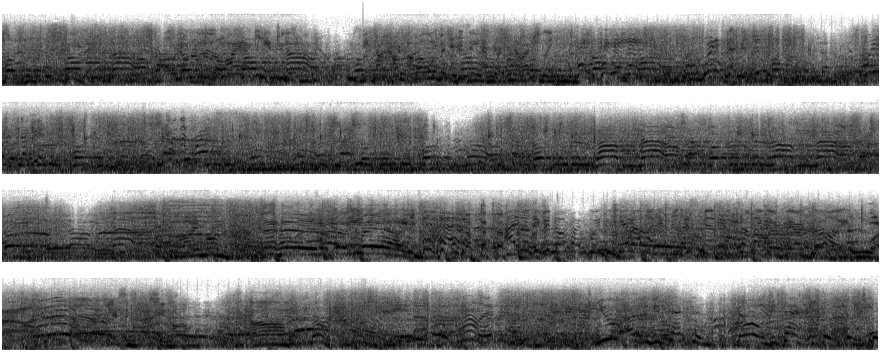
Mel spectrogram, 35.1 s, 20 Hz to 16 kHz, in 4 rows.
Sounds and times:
Music: 0.0s - 35.0s
Speech: 0.0s - 35.0s.

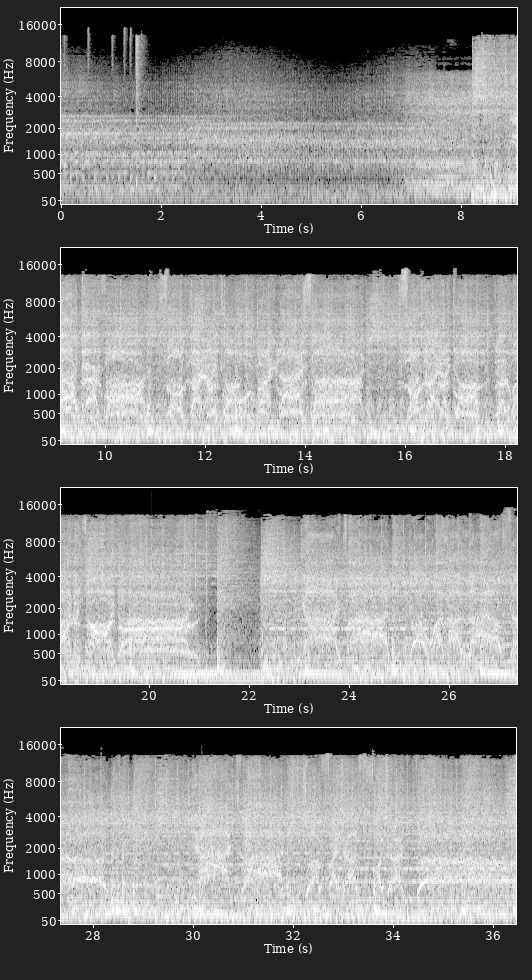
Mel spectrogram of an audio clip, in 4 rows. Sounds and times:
Music: 0.0s - 4.0s, 6.9s - 36.4s.

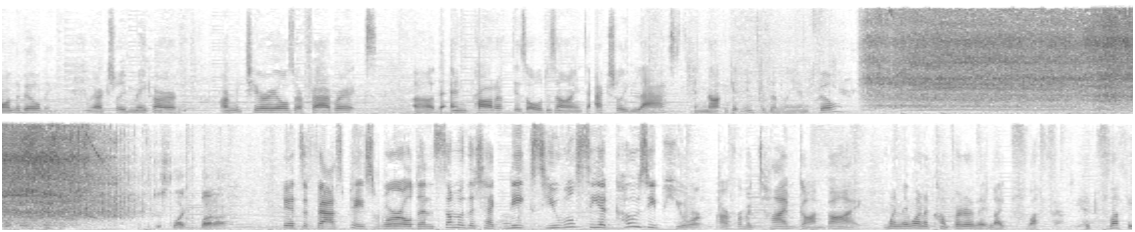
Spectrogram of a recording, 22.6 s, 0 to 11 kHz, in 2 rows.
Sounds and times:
Sawing: 8.6s - 12.8s.

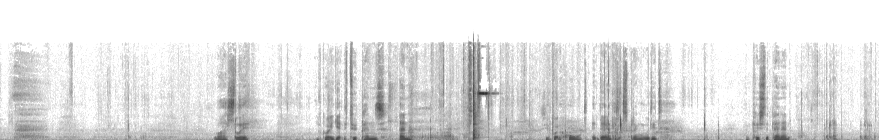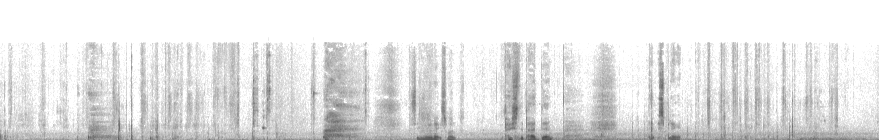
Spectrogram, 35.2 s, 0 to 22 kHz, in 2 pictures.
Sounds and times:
Speech: 4.3s - 5.0s, 6.4s - 8.3s, 10.8s - 13.2s, 14.9s - 15.8s, 25.8s - 26.7s, 27.7s - 28.7s, 30.6s - 31.2s.

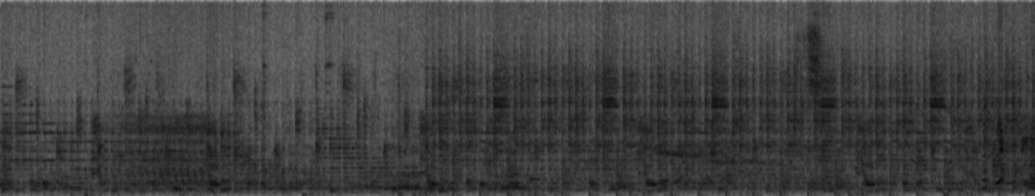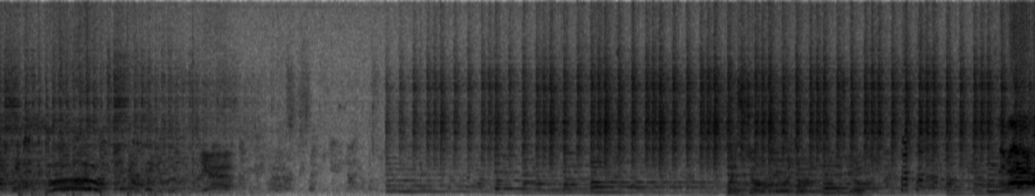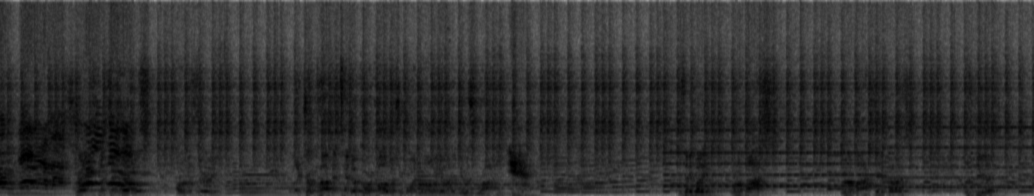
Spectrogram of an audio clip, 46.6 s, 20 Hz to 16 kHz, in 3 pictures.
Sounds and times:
Electronic music: 0.0s - 18.7s, 21.3s - 46.5s
Speech: 26.4s - 28.8s, 30.5s - 34.4s, 35.4s - 39.1s, 41.2s - 42.6s, 43.7s - 44.7s, 45.5s - 46.1s.

